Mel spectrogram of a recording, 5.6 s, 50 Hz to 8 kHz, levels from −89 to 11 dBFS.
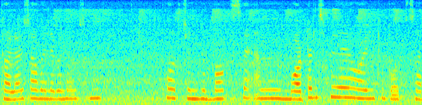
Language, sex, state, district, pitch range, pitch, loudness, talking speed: Hindi, female, Delhi, New Delhi, 230-250 Hz, 240 Hz, -17 LUFS, 180 wpm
